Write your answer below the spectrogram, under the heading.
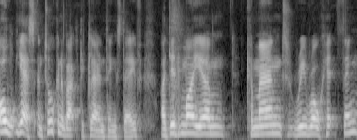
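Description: With a British accent and a quiet background, a man speaks at a moderate pace in a high voice with a dark, mellow tone, lively intonation and big swings in loudness. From UK. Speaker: tabletop wargaming YouTuber. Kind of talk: casual banter during a tabletop game. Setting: studio. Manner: animated. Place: studio.

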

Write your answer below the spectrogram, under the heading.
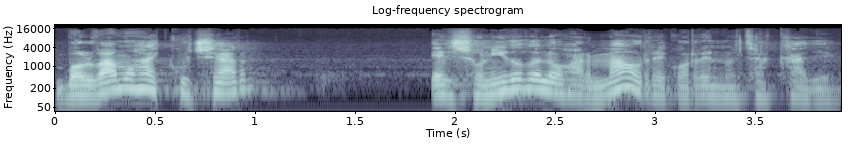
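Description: A man is speaking. His tone is solemn. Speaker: Holy Week proclaimer, brotherhood member; speaker. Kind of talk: formal declaimed speech. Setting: theatre stage with audience. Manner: solemn, rhetorical, emotive, with rhythmic verse cadence; exhortative, impassioned and devotional, building to a fervent cry at the close. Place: stage. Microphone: podium.

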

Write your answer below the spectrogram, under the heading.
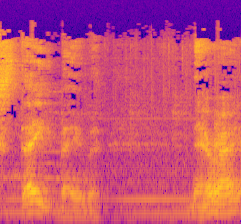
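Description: Faint music sits in the background. Over it, a man is talking. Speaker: cooking YouTuber. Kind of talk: casual cooking vlog. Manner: animated.

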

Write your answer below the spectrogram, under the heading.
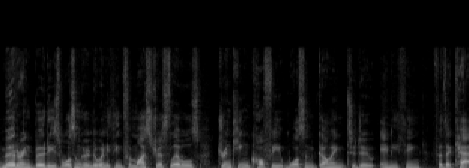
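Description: At a moderate pace, a woman with a strong Australian accent speaks low in pitch, her tone slightly mellow and her pitch variation ordinary. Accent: broad Australian.

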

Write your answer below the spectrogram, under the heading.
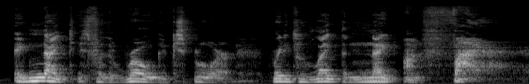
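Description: Doing a put-on character voice, a man speaks at medium pitch. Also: moderate pace. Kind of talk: put-on announcer read of ad copy.

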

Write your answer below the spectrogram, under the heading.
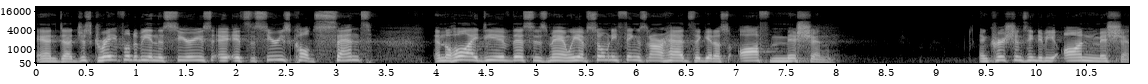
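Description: Quiet background, a man's high voice with ordinary pitch variation at a fairly quick pace. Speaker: pastor. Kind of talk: sermon. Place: church. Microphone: headset.

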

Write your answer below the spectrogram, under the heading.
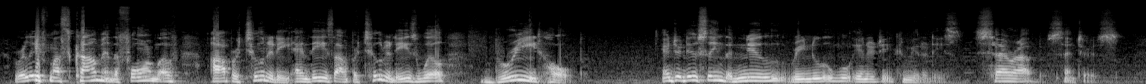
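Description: A fairly high-pitched man with an American accent, at a moderate pace, with very wide pitch swings and music in the background. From US Midwest, Chicago. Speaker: advocate pitching a humanitarian housing project. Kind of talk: scripted narration. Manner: formal.

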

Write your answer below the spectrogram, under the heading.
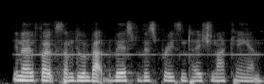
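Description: Talking at a very fast pace, a woman speaks with vocal fry. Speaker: school district administrator presenting to school board. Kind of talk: board meeting presentation. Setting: school board work session in high school venue.

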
